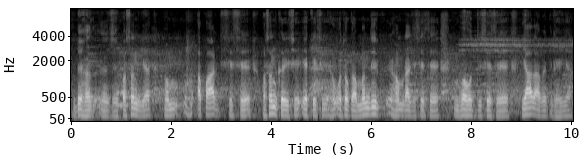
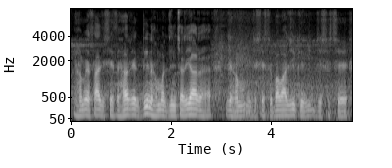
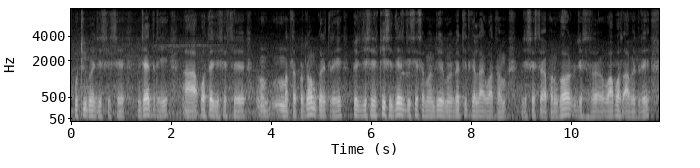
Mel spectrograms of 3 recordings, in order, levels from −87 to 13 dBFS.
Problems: background sounds at intervals, background conversations at intervals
